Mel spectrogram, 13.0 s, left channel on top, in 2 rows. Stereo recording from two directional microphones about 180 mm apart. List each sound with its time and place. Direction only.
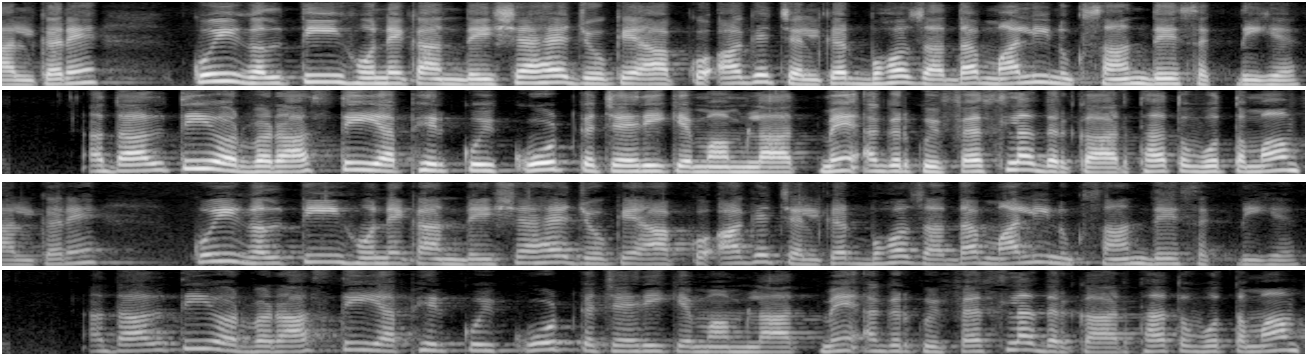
0.0 s a woman's voice: 35° left (ahead or behind)
0.9 s a woman's voice: 25° left (ahead or behind)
